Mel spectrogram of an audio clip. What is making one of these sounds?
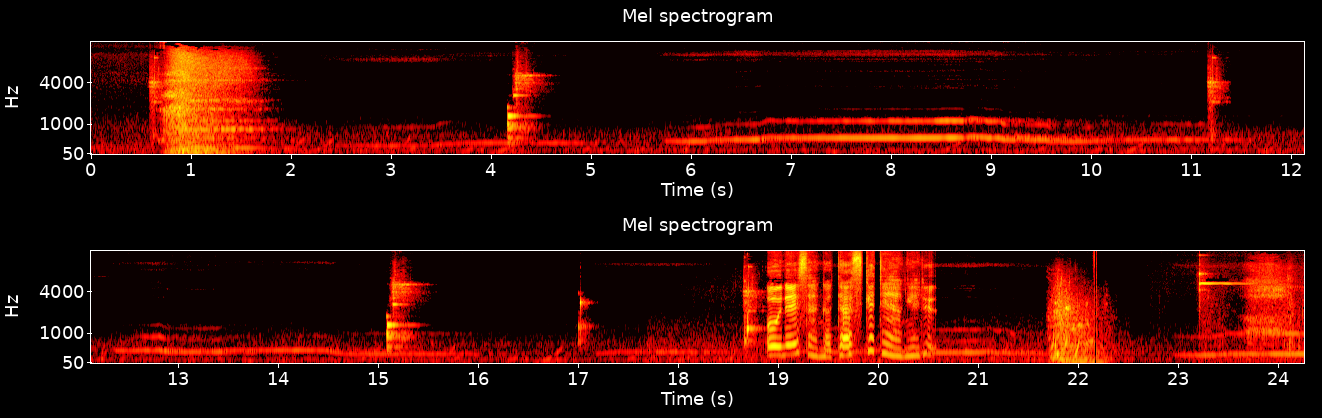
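Short menu chimes sound now and then.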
